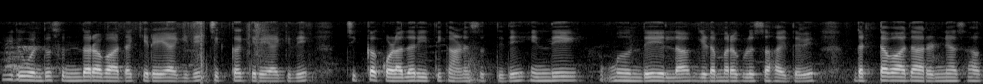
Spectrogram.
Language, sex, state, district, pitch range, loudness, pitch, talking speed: Kannada, female, Karnataka, Gulbarga, 165-180 Hz, -22 LUFS, 170 Hz, 115 wpm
